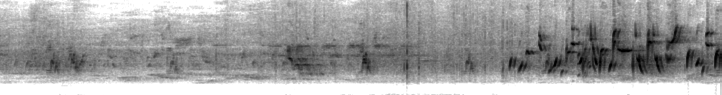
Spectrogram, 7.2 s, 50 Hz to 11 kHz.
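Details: In a garden at Uddel, Netherlands, 10 April 2013, a goldfinch twitters softly at first, then bursts into a louder, fast run of sparkling high chirps and trills.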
